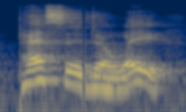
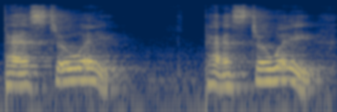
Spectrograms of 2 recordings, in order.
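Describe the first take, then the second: First: "passed away" as pass-ed away; wrong pronunciation. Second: "Passed away" with "Passed" as one syllable, past; correct pronunciation. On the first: Teacher voicing the learner's mistake, "passed away" with a sounded E. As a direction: give "passed" two syllables before "away", slowly. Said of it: "você ainda pronunciar". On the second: Teacher drilling the phrase, "Passed" said as past. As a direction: link "Passed away" as pas-taway, no E. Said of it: "É simplesmente". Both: Shown as a demonstration.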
